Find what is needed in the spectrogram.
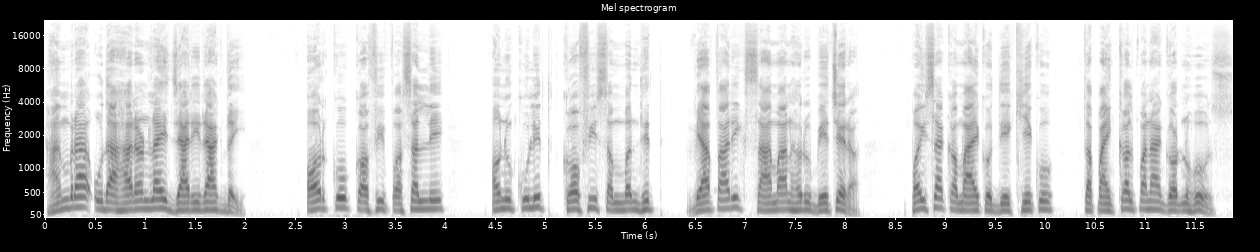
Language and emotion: Nepali, neutral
